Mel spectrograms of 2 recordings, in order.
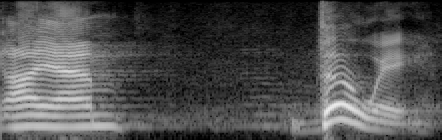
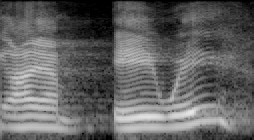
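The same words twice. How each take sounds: First: I am THE way, the word the hit hard and louder; preacher stressing I am THE way. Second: I am A way, with the small word a leaned on; the wrong reading, I am A way; stress on a. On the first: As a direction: punch the word the in I am the way. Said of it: "He's saying". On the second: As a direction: lean on the word a in I am a way. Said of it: "He's not saying". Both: Shown as a demonstration.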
